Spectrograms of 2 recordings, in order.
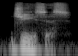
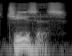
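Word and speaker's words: Jesús: shot donut shop owner Jesus I smirked you're saying it wrong it's Jesus and I'm not the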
